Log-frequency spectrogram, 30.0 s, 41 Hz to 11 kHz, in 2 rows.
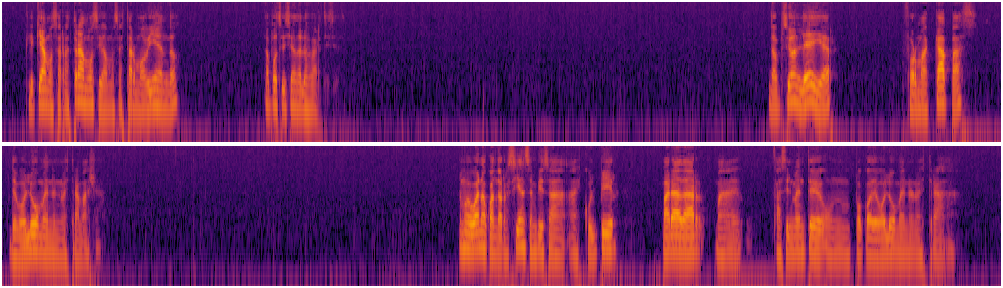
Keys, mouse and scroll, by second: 0.4 shift+middle click, 1.1 click, 3.2 1, 3.8 scroll down 1, 4.2 shift+middle click, 4.6 click, 10.1 scroll up 1, 10.4 click, 11.6 middle click, 11.9 scroll up 1, 12.2 middle click, 13.2 middle click, 14.3 click, 16.2 middle click, 16.7 click, 17.2 click, 18.7 shift+click, 22.2 1, 24.2 scroll down 1, 24.7 shift+middle click, 25.0 click.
